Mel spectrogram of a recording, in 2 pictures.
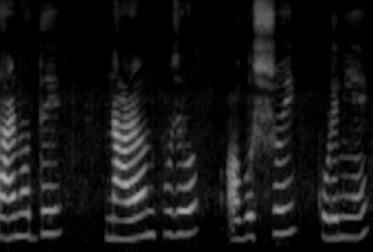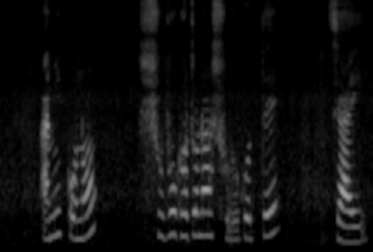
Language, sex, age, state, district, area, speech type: Bengali, female, 30-45, West Bengal, Alipurduar, rural, spontaneous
